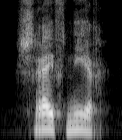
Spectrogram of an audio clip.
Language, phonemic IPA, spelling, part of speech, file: Dutch, /ˈsxrɛif ˈner/, schrijf neer, verb, Nl-schrijf neer.ogg
- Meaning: inflection of neerschrijven: 1. first-person singular present indicative 2. second-person singular present indicative 3. imperative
